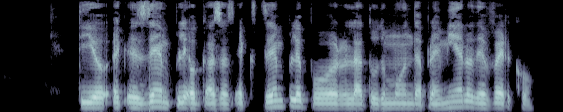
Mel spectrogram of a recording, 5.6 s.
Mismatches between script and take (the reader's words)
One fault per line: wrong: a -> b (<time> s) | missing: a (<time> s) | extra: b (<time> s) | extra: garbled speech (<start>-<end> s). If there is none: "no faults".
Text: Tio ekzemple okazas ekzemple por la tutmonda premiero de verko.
no faults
